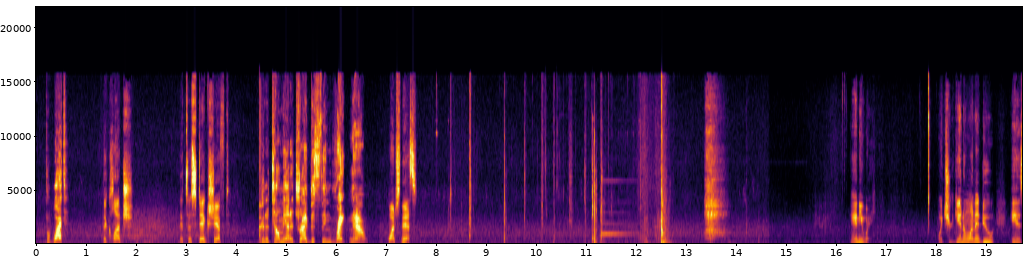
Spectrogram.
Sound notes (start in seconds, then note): 11.0 car door slams; 13.3 sighs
